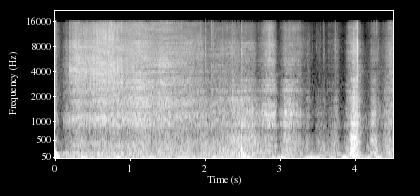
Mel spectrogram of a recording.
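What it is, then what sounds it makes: Styrofoam slab scratched by fingernails. Long fingernails scratch along the top edge of a wide, solid styrofoam packaging slab standing upright, making a steady, bright, dry scraping and squeaking rasp. Toward the end, a few sharper, louder scratches stand out before the scraping thins.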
